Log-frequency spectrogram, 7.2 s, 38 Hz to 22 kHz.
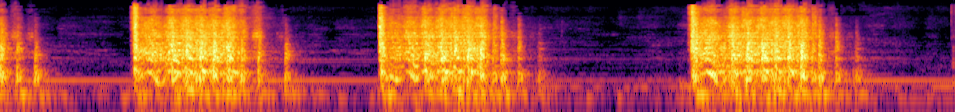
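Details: Chevy Silverado Z71 with a 350 crate engine and 4L80E transmission, cranking: three bursts of about a second each carry a harsh, rattling clatter instead of a clean starter whir.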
